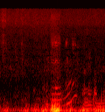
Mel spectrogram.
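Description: Dogs making sounds while puppies are held to nurse at their mother: a short, loud, low sound about a second in, then a brief rising whine.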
